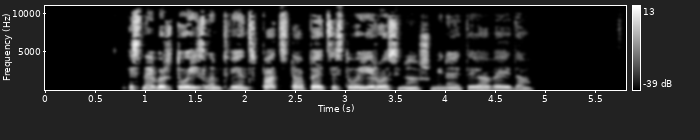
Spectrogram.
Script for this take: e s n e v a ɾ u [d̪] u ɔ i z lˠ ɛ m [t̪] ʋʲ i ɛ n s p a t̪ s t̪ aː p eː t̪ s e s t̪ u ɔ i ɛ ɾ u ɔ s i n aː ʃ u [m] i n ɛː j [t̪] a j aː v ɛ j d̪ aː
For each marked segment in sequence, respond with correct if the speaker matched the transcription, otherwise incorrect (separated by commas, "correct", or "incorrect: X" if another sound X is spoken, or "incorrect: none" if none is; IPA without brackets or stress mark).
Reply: incorrect: t̪, correct, correct, correct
